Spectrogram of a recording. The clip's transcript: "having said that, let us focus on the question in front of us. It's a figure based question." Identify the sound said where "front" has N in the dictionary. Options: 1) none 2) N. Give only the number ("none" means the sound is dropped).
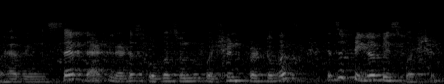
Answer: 1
